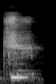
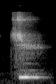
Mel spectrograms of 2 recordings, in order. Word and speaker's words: tu: Tapi kalau yang kedua itu bacanya cu. Bibirnya harus moyong, cu.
